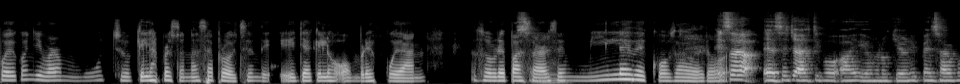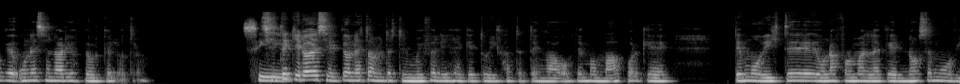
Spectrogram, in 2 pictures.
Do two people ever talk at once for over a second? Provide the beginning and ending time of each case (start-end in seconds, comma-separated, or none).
none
